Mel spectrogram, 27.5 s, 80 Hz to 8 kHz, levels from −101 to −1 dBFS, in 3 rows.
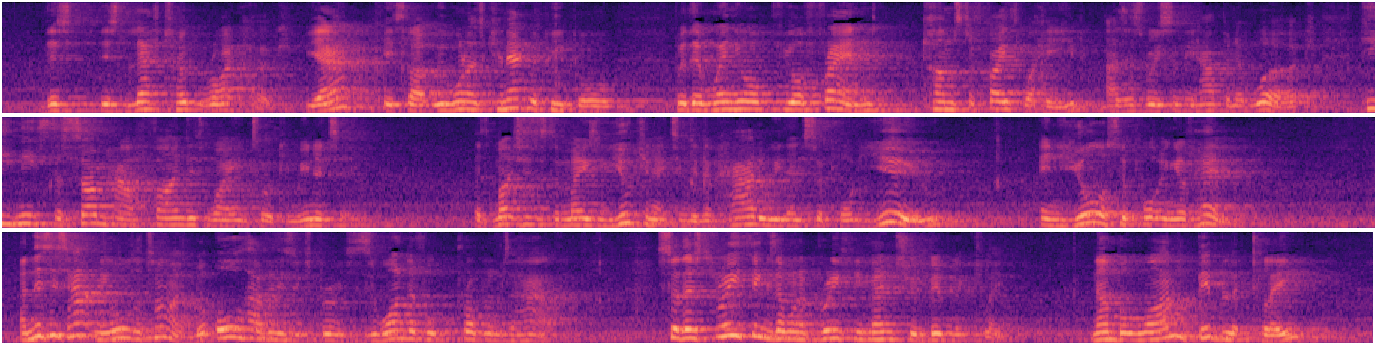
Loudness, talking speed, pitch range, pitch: -29 LUFS, 200 wpm, 165-205 Hz, 185 Hz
